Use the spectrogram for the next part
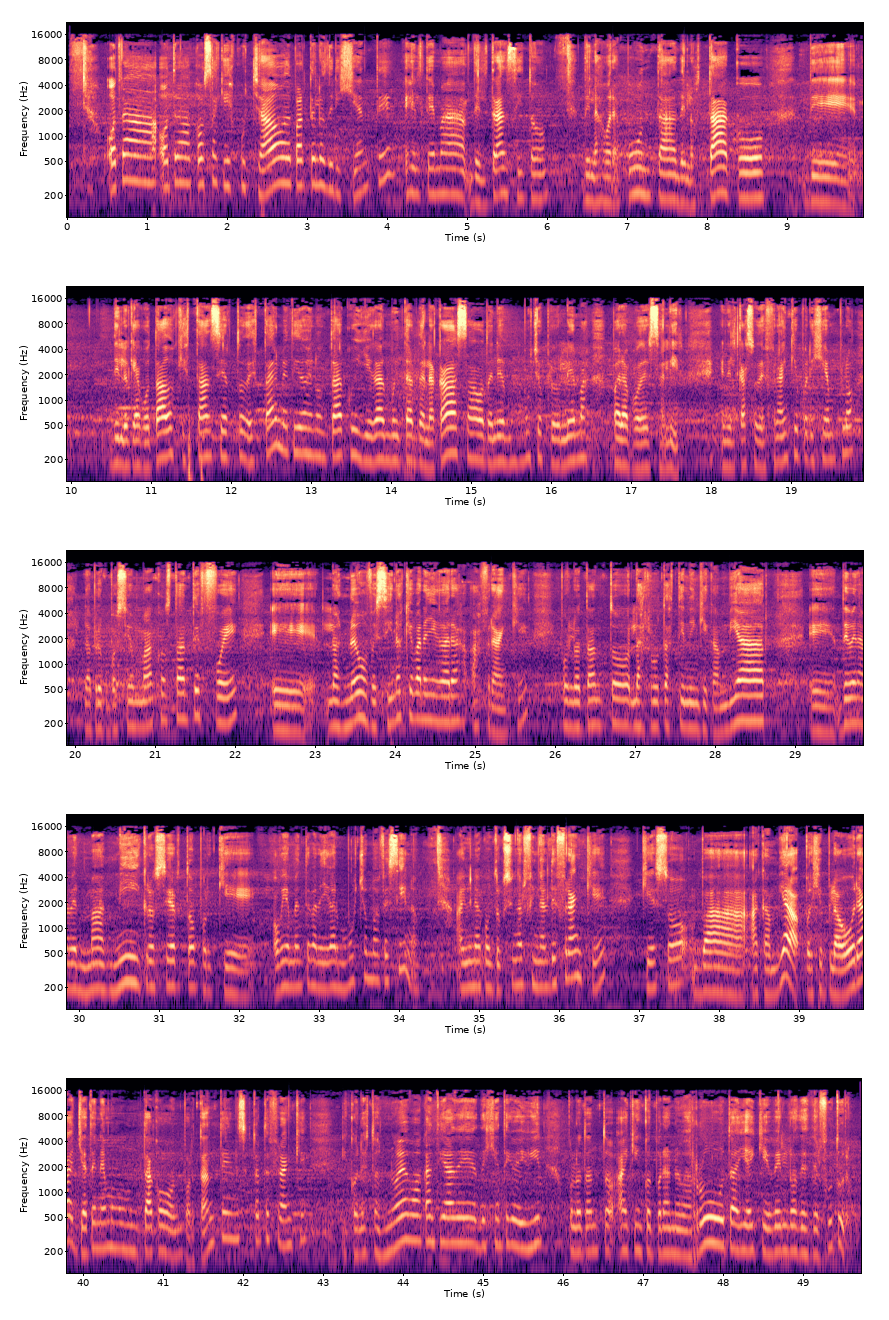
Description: Del mismo modo, la congestión vehicular se torna una problemática para la comunidad, pues en ciertos horarios los tiempos de viaje se tornan excesivamente largos, expresó la Concejala Canales.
